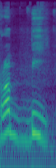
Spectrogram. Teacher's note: رو کے اوپر زبر ہے, با کو 2 دفعہ پڑھیں گے. ربی, ہی, یہ ہی نہیں پڑھنا ہے, ہی ہے.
